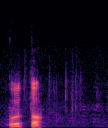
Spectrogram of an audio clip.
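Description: Two short spoken syllables near the start, then a few faint clicks of computer keyboard keys as a word is typed.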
